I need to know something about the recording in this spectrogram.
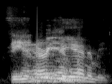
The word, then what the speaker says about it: Bieniemy: I mean, Andy Reid and Eric, how you pronounce his name? Bieniemy. Bieniemy.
